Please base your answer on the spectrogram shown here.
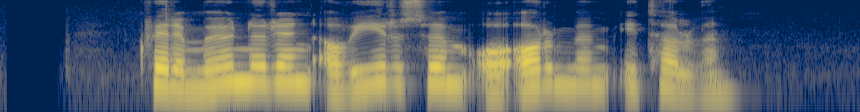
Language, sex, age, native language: Icelandic, female, 50-59, Icelandic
